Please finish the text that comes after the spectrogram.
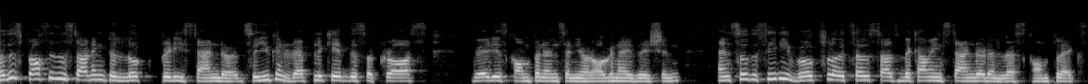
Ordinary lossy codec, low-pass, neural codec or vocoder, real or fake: Opus, 16 kbps; 7.2 kHz; none; real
